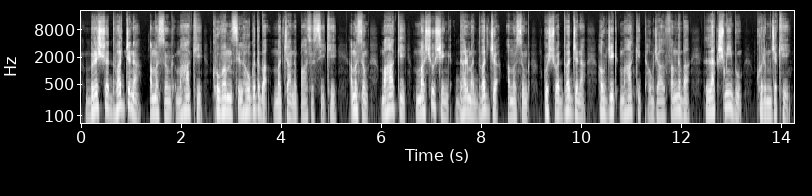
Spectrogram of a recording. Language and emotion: Manipuri, neutral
